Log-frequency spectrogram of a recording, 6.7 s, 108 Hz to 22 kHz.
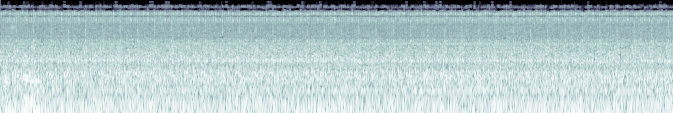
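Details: BMW M62B35 V8 at idle after VANOS units were refurbished but installed incorrectly, before reinstallation and timing correction. Steady idle with a faint, fast light knocking over the low rumble. VANOS knock.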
